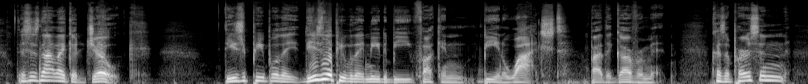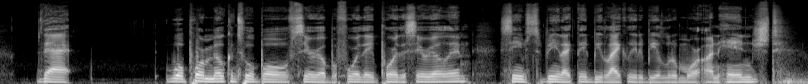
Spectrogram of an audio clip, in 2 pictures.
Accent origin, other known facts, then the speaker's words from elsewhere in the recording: New York, United States; I'm a New Yorker.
